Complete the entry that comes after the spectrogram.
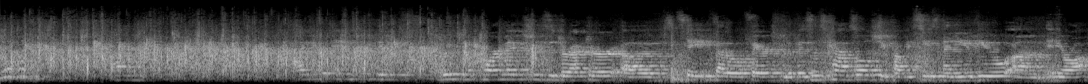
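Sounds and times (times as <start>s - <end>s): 
audience applause: 0.0s - 5.2s
speech: 5.7s - 10.8s.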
